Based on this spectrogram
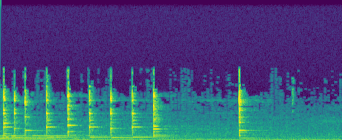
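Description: A telephone ringtone plays a quick electronic melody of bright, chiming notes for about a second and a half, then sounds one more note before the call is answered. A steady low hum runs underneath throughout.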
